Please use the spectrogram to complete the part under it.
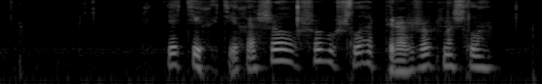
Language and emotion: Russian, positive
